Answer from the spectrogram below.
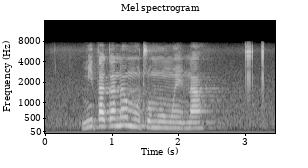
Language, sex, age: Venda, male, 19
